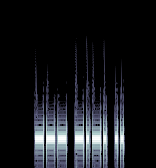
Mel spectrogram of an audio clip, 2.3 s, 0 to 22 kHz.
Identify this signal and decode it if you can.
Morse code, heard as a keyed tone, about 28 wpm, 700 Hz. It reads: OCI
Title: USA Call Sign Postfixes - 3 Letters 28wpm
